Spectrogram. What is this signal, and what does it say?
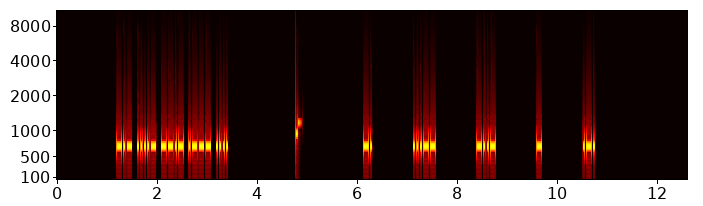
Morse code, heard as a keyed tone, about 36 wpm, spaced as for 15 wpm, 700 Hz. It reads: K4QJH N3XTR
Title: USA Call Signs - 5 Characters - 8x Character Spacing - 35wpm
